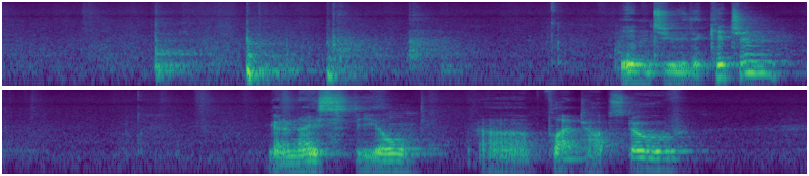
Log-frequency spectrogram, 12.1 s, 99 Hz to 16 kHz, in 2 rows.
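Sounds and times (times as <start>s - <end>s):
bare footsteps on wooden steps: 1.1s - 2.8s.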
